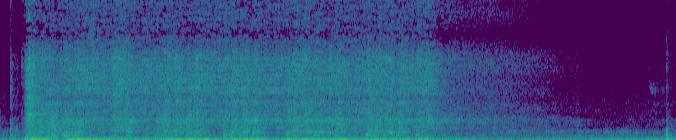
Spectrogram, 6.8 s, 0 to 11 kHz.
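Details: BMW F10 528i (2012), cold morning start. Uneven cranking catches roughly for a few seconds, then dies; it starts only after multiple attempts every morning when cold. Fixed by replacing the eccentric shaft sensor.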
